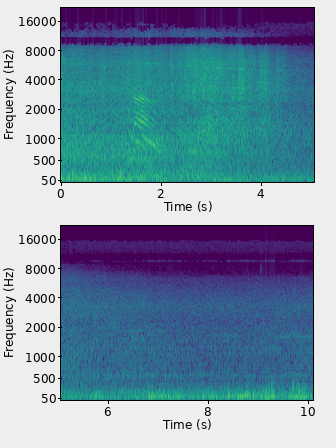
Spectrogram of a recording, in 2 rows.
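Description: Boeing 737 MAX's CFM LEAP-1B turbofan engines passing close on final approach: a loud rushing jet noise with a falling whine about one and a half seconds in, fading after about four seconds. Uneven low rumbling follows as the airliner rolls out on the runway.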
